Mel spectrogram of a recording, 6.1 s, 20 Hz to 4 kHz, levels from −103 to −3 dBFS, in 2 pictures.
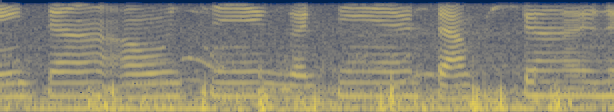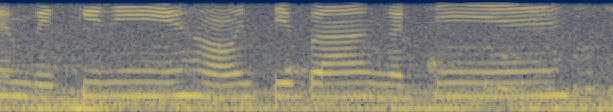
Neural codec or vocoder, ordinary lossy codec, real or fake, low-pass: none; none; real; 3.6 kHz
